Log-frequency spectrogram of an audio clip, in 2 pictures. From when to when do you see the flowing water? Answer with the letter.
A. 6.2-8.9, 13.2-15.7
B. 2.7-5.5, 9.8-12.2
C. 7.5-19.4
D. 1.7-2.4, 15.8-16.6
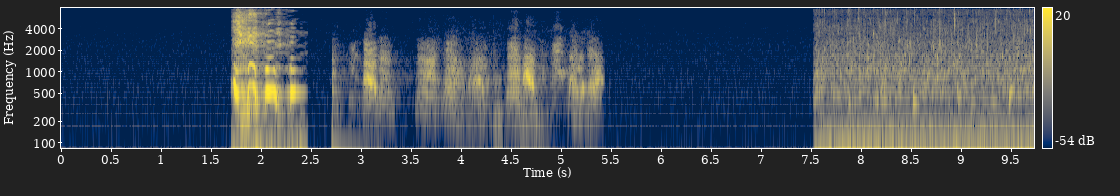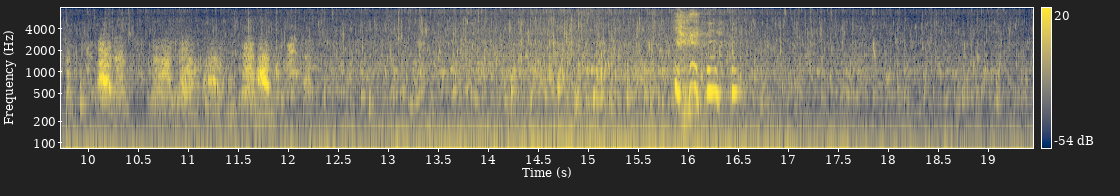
C.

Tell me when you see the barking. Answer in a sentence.
You can hear the barking from 2.7 to 5.5 s and from 9.8 to 12.2 s.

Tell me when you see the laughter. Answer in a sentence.
The laughter can be heard from 1.7 to 2.4 s and from 15.8 to 16.6 s.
